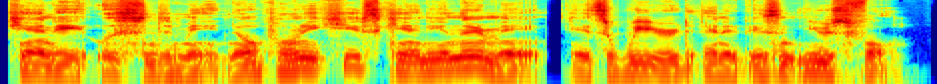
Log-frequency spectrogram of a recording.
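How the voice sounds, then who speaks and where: A man's voice: medium pitch, animated, a little fast, close to an everyday voice. A man voicing an exasperated, grumpy female cartoon pony with a snippy, incredulous way of talking.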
